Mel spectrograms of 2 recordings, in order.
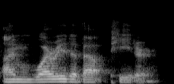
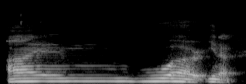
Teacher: You've got a couple of closed mouths in there, but the I'm, the M of I'm could be kind of narrow, where the corners of the lips are coming in because you're about to go into the W of worried. So I'm worried, so that M mouth is kind of narrow because it's been infected by its neighbors, being infected by the tight, narrow W of worried.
